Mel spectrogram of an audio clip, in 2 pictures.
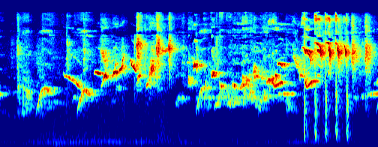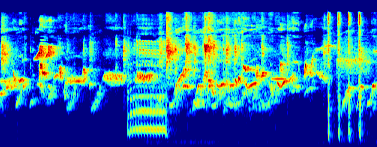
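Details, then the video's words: Long-tailed white-rumped shama in heated competitive song with powerful tail-flicking; varied rapid phrases of whistles, buzzy notes and sharp clicking bursts, with a low nasal rasp midway. "chòe lửa hót đập đuôi cực mạnh"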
